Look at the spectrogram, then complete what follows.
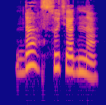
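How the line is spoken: After-laughter statement. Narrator (Russian): вдоль насмеявшись, сообщил

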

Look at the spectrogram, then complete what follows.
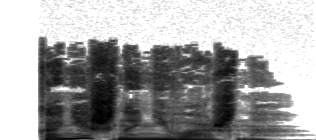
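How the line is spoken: Calm speech. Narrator (Russian): спокойно проговорила

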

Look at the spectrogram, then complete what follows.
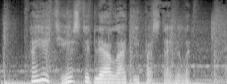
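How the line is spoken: Quiet speech, old woman. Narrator (Russian): тихо сказала баба Маша

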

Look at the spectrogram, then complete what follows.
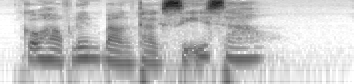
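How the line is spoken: Laughing. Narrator (Vietnamese): Tôi bật cười nói

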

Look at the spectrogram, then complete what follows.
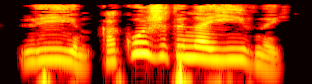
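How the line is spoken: Dejected sigh. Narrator (Russian): Удрученно вздохнула

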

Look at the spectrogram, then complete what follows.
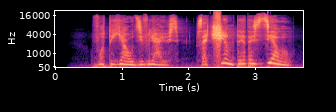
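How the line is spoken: Angry whispered yelling. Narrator (Russian): Целитель загадочным образом умудрялся гневно вопить шепотом

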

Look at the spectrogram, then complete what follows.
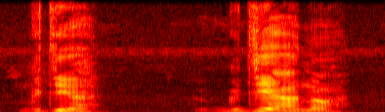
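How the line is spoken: Breathless. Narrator (Russian): выдохнул Фених

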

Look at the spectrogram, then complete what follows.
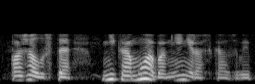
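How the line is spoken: Mumbled. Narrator (Russian): пробормотала я

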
